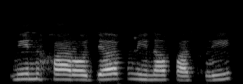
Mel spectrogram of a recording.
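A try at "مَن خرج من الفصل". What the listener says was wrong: Yakin dibacanya min semua. Sedangkan di akhirnya ada alamat soal, ada tanda tanya. Kalau misalkan dibaca min semuanya kan nggak nyambung kan namanya. Jadi harus kita lihat konteksnya.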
